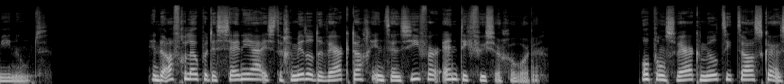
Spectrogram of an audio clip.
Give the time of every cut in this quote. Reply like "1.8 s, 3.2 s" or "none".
none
